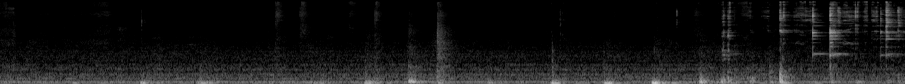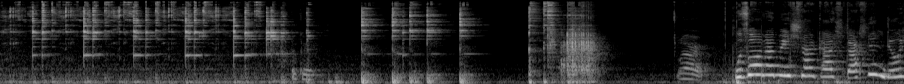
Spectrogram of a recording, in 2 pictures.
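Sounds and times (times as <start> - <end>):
metal spoon clinking against mug: 7.2 - 14.7.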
